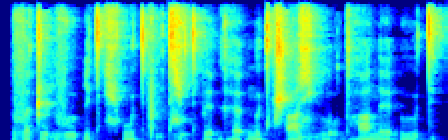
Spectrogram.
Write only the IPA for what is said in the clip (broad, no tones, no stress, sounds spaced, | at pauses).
v ɛ t ɭ ḭ v ɯ ʔ i tʲ t͡ɕʰ u tʲ pʼ ḭ tʲ ʑ o̰ tʲ p e ʔ ɡʱ ɛ ʔ n ɯ tʲ t͡ʃʼ a ʑ ḭ l o̰ dʱ a n e ʔ ɯ tʲ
